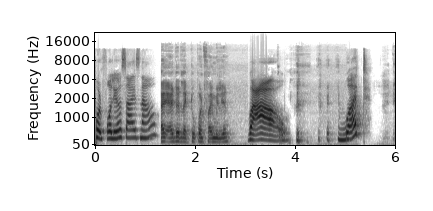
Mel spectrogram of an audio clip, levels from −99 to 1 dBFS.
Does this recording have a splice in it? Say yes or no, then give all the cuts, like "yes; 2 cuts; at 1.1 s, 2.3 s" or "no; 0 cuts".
yes; 2 cuts; at 1.3 s, 3.1 s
